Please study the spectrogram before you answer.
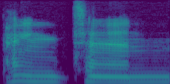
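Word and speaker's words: Paignton: And then over here we're going to do Pengton. I really should change the name of that town so I don't keep mispronouncing it.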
